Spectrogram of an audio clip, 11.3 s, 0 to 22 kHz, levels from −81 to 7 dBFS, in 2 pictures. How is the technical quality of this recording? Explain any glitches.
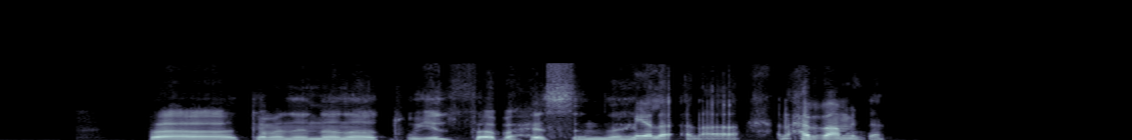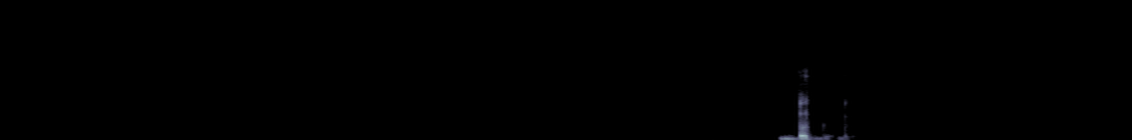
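The recording has one clear problem: from 3.18 s to the end, it runs at the wrong speed. At that point the speech suddenly plays about 1.56 times too fast, so it sounds hurried and its pitch jumps up by roughly seven semitones, giving it that chipmunk edge. Pitch and tempo shift together, which likely means that stretch was played back or resampled against the wrong clock. The fast section still fades out smoothly from around 9.5 s to 9.94 s.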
